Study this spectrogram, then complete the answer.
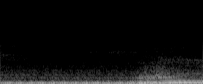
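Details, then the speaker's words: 2016 Ford Explorer 3.5L EcoBoost V6 at idle after a spark plug change: uneven stumbling beat with a periodic dull thud from a misfire; codes pointed to ignition coil 2, which had been left unplugged. "Once you get done, you got to clear the codes, which I did already before I even stopped. It almost sounds like a mist going on."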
